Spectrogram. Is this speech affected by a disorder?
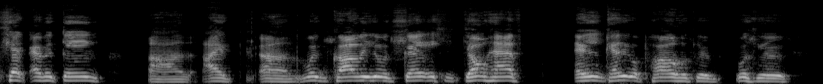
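Yes: cerebral palsy.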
